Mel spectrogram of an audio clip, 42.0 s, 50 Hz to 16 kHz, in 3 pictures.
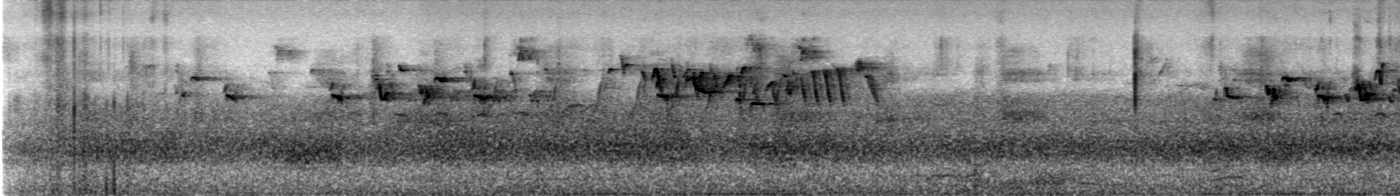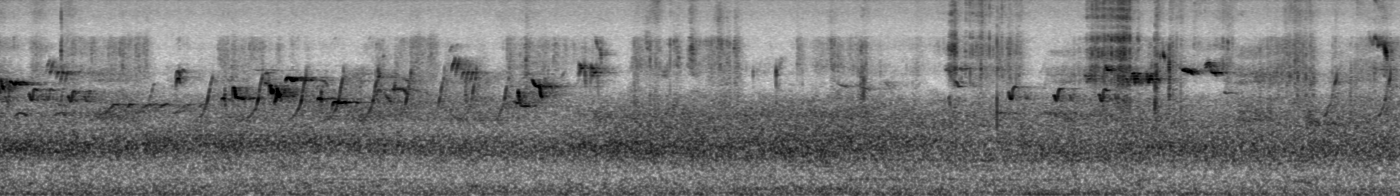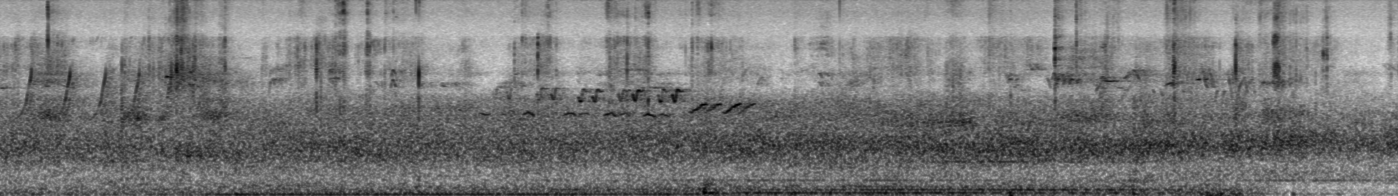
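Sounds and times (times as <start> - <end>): songbirds chirping and trilling: 0.1 - 41.9
steady background noise: 0.1 - 41.9.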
